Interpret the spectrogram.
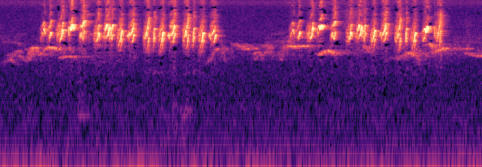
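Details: Song of a barn swallow (Hirundo rustica): two bursts of rapid, high, chattering twitter, each about two seconds long, separated by a brief gap, with a faint lower tonal note underneath.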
